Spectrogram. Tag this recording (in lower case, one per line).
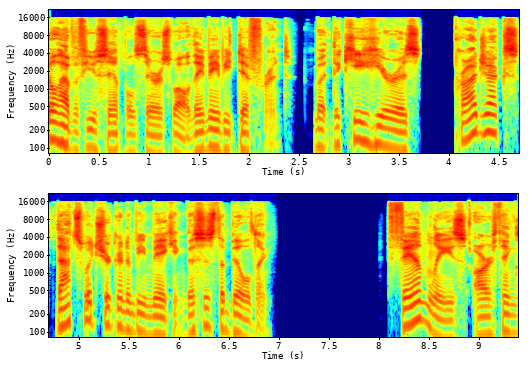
speech synthesizer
